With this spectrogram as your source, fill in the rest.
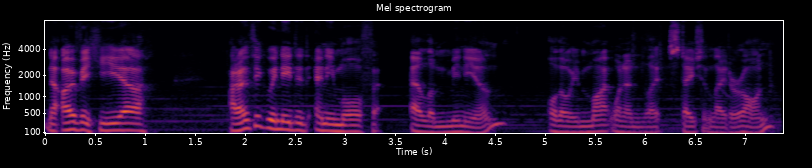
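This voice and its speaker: A man's voice: mid-range voice, expressive, normal speed, faint music behind. Easygoing man thinking aloud. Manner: easygoing, thinking aloud, talks to game objects. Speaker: gaming channel host. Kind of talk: relaxed gameplay commentary.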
